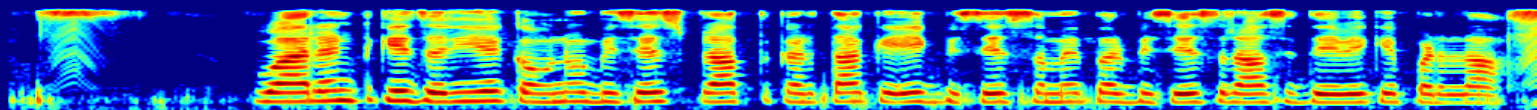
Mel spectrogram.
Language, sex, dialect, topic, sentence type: Bhojpuri, female, Western, banking, statement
